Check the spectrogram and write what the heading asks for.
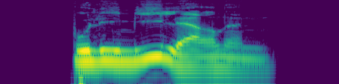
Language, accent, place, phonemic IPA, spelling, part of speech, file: German, Germany, Berlin, /buliˈmiːˌlɛʁnən/, Bulimielernen, noun, De-Bulimielernen.ogg
- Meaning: academic bulimia (practice of memorizing information shortly before a test and quickly forgetting it afterwards)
